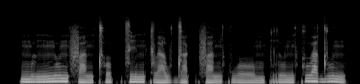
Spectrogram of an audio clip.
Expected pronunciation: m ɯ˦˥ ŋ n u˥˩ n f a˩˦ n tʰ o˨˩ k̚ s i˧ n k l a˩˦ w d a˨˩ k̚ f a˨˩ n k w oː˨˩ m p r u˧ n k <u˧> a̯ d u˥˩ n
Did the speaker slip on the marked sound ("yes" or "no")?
yes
